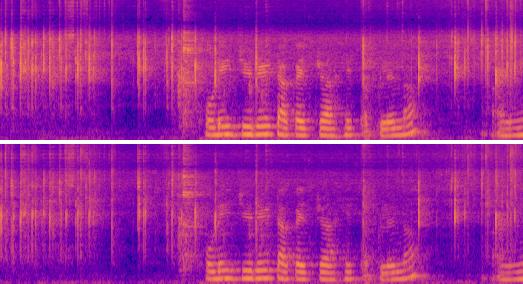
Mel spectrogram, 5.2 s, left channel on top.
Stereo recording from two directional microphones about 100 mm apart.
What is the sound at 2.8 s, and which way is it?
Speech, 50° left (ahead or behind).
